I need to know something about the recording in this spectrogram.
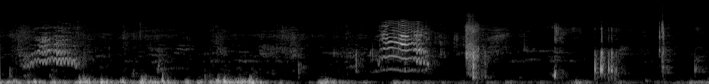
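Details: Male stray cat in the heat phase, meowing a lot on seeing his carer and getting excited when stroked. Two clear, quavering meows, the second longer and bending in pitch, with soft clicks, rustling and low hum between.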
